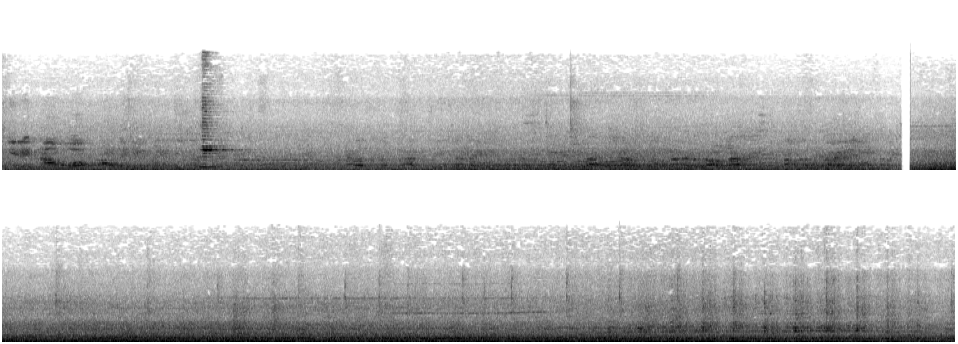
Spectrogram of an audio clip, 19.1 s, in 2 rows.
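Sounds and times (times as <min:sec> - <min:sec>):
train wheels rumbling on rail: 0:09.1 - 0:19.0
wheels clacking over rail joints: 0:10.0 - 0:19.0.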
